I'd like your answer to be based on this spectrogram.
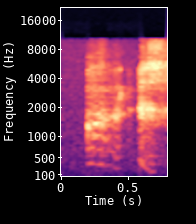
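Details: A young girl, asked to show it off, gives two short, breathy, deliberate fake coughs after singing; an imitated, voluntary cough, not a sign of illness.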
